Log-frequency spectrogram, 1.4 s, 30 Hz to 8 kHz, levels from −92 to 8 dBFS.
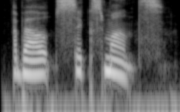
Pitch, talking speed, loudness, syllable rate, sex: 210 Hz, 135 wpm, -17 LUFS, 3.7 syllables/s, female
